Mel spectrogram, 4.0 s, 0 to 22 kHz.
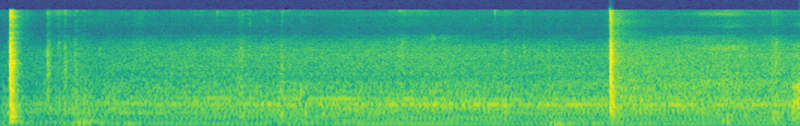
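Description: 2014 Ford Escape's 1.6-litre turbocharged EcoBoost four-cylinder idling just after a cold start, heard from inside the cabin as a steady low hum that grows slightly louder. A sharp click right at the start and another about three seconds in.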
